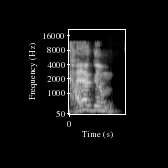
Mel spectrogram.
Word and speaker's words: Gayageum: And Gayageum is spelled a little bit weirdly. Like you have G-A-Y-A-G-E-U-M. But it's pronounced very easily. If you just remove the E and U between the G and M, that was very complicated right now, then you'll get it perfectly.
